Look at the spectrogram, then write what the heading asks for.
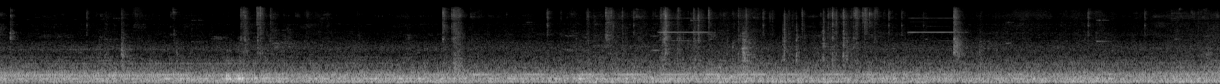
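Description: Stadler FLIRT passenger train running along the line, heard inside the passenger cabin: a steady rumble with a low hum, and a few light clicks along the way.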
